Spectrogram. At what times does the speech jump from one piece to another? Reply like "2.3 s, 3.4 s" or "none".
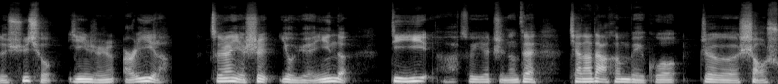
2.0 s, 4.6 s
